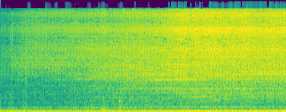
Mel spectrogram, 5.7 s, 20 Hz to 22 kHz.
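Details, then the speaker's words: VAZ 21063 (Lada) with carburetor, new accelerator pump diaphragm fitted: engine catches and its hum climbs and stays high instead of settling to low idle; turning the mixture screw doesn't help; high idle, cause unknown. "я крутив цей болт оцей ніхера машина реве і все"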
